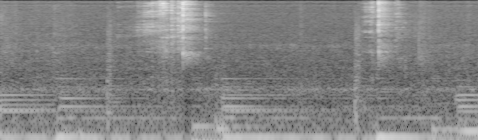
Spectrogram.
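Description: Scissors snipping fabric for the arm of a handmade Santa plushie, a few quiet close cuts with crisp metallic blade clicks, low in level with a faint tonal hum underneath.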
